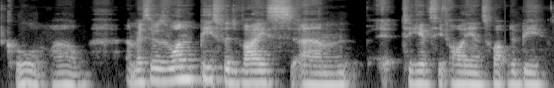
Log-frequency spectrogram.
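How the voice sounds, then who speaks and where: Male interviewer for a podcast, average pitch, casual conversational questioning. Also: fairly even intonation, moderate pace, mellow.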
